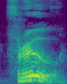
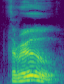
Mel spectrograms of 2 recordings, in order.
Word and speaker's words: through: The GH again is silent. Through, through.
